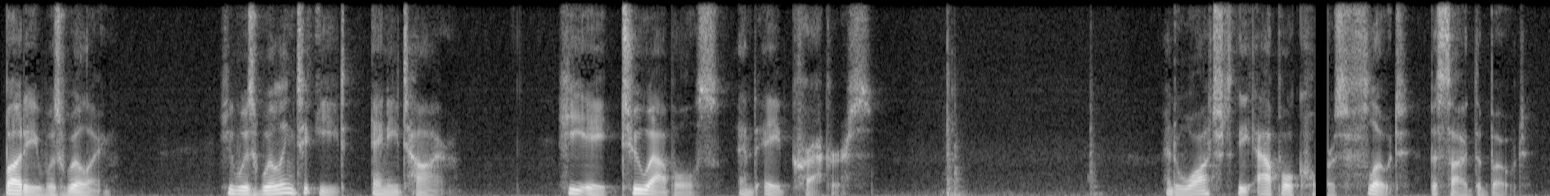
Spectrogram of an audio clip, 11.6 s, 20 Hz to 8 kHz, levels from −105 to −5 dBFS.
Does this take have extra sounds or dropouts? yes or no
yes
